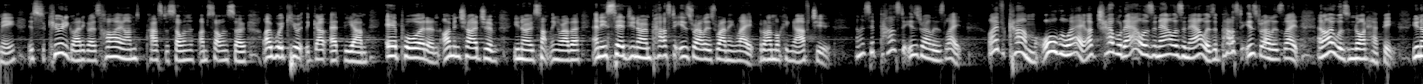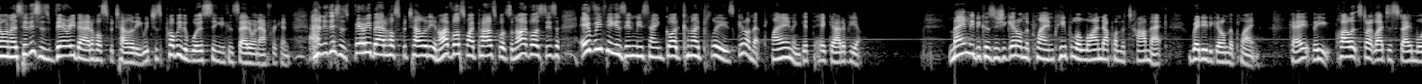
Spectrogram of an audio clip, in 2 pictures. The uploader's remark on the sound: Recorded during our 5pm service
